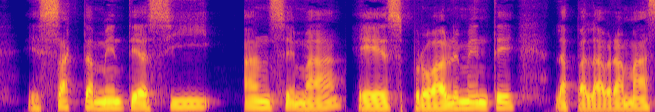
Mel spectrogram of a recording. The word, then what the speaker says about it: Shemá: Hoy Ainsemá se pronuncia exactamente así. Ansemá es probablemente la palabra más sagrada para el pueblo hebreo, el inicio de su oración diaria más importante.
